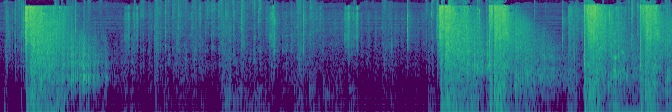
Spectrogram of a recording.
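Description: Bursts of automatic gunfire in a Fortnite match, loud volleys at the start and again near the end with quieter scattered shots between and faint voices under it.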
